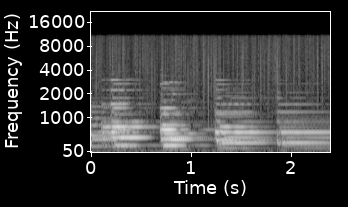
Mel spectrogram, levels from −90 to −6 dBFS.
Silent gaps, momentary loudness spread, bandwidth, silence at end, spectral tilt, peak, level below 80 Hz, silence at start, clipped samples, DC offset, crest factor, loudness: none; 8 LU; 11.5 kHz; 0 s; -4 dB/octave; -10 dBFS; -60 dBFS; 0 s; under 0.1%; under 0.1%; 16 dB; -25 LUFS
